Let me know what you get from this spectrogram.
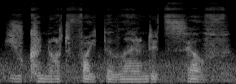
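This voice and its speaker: A cold, menacing otherworldly being for a video game cutscene. She speaks very slowly and knowingly, taunting with measured words over loud rumbling noise. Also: flat delivery. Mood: ominous.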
